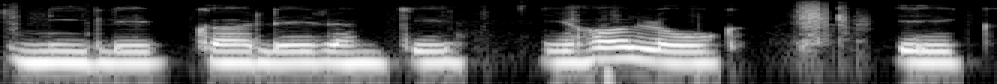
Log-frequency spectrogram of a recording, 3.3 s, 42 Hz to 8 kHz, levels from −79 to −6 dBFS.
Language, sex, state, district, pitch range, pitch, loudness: Hindi, male, Himachal Pradesh, Shimla, 160-165 Hz, 165 Hz, -14 LUFS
